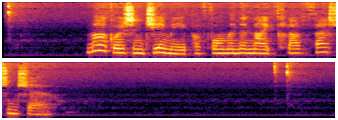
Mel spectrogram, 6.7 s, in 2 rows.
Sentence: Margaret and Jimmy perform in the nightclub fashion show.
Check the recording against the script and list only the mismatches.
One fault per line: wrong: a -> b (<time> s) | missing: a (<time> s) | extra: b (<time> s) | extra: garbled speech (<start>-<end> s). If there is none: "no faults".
no faults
